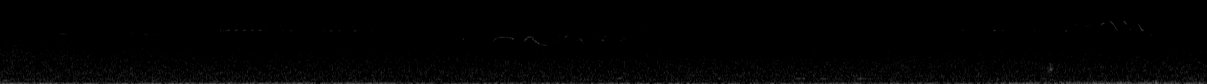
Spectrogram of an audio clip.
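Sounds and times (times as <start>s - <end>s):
birds twittering: 9.6s - 12.0s.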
